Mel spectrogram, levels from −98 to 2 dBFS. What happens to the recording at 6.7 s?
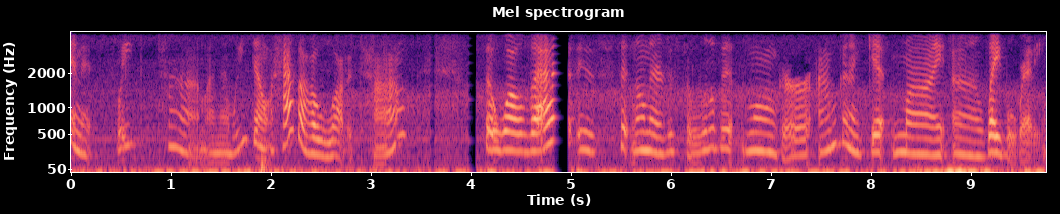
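At 6.7 s the jitter buffer is partway through a slow-down that runs from 5.79 to 8.55 s. Short of reserve, it repeats single pitch periods to stretch the stream by 238 ms, so the audio plays at 92% speed with unchanged pitch and sounds audibly drawn out.

The same moment falls at the end of a run of scattered short gaps from 5.87 to 6.74 s. About seven lost or late packets, none longer than roughly 15 ms, are patched by extending the last sound, leaving brief ticks and small smears.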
